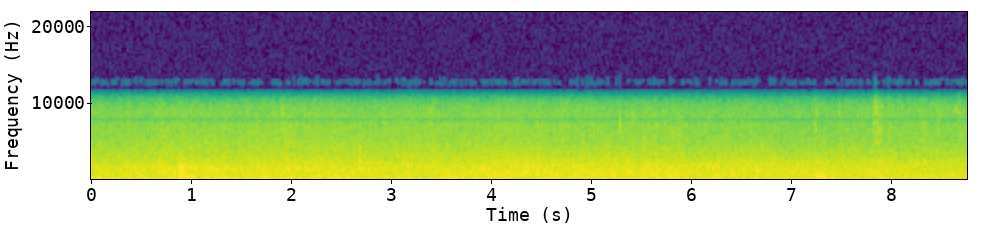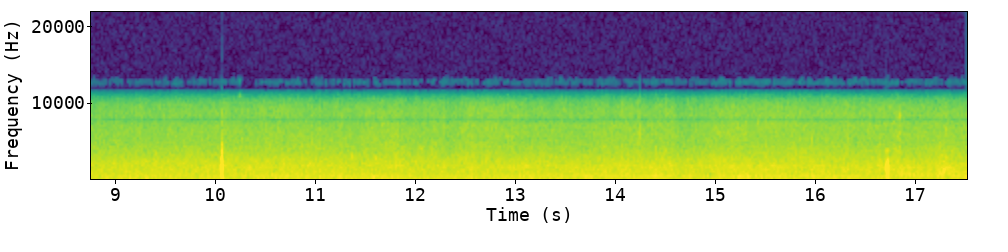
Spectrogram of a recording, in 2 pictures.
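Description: Steady rushing and splashing of water from a lake freighter passing close by, as a discharge stream pours from an outlet in the side of its hull. A single sharp click comes about ten seconds in.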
